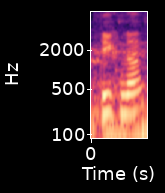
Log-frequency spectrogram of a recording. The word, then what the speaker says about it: Tihna: Cuando tú estás en estado Tihna es porque tú estás chill, estás perfectamente tranquilo.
